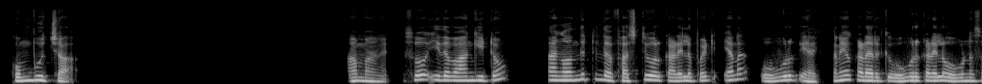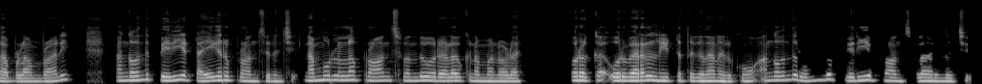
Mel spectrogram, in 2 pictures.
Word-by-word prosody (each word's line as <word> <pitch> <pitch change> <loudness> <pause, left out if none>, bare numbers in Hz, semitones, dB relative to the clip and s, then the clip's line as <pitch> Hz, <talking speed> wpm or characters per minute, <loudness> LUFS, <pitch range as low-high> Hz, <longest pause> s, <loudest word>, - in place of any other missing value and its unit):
Kombucha. 180 -3 +2 2.9
ஆமாங்க. 155 -5 0 0.3
So 210 - +1 0.2
இத 195 - +2
வாங்கிட்டோம். 190 +6 +1 0.4
நாங்க 200 -1 +3
வந்துட்டு 230 +4 -3
இந்த 195 - +2
பர்ஸ்ட் 165 +3 -1
ஒரு 195 - +1
கடையில 165 +1 +2
போய்ட்டு 180 +2 -3
ஏனா, 235 +4 -2 0.3
ஒவ்வொரு 180 +7 +1 0.2
எத்தனையோ 175 - -2
கடை 185 -2 +5
இருக்கு. 165 0 -2
ஒவ்வொரு 175 +3 +2
கடையில 175 0 +4
ஒவ்வொன்னு 160 +2 +1
சாப்பிடலானு 145 +5 -1 0.5
அங்க 180 - 0
வந்து 220 +3 -2
பெரிய 190 +4 +3 0.2
டைகர் 180 +5 +2
ப்ரான்ஸ் 155 -3 -2
இருந்துச்சி. 145 -1 -4
நம்ப 190 +4 +2
ஊர்லல்லாம் 200 0 0
ப்ரான்ஸ் 180 +1 -2
வந்து 170 +2 +1
ஒரு 170 - +2
அளவுக்கு 170 -2 0
நம்மளோட 150 -1 +1 0.6
ஒரு, 185 - +6 0.3
ஒரு 175 - +4
விரல் 180 +2 +5
நீட்டதிக்கு 160 -1 0
தானே 160 -1 +3
இருக்கும். 150 +3 -3
அங்க 185 - -2
வந்து 210 +3 -1
ரொம்ப 185 +6 -3 0.2
பெரிய 180 +4 +2
ப்ரான்ஸ்லா 160 -1 -1
இருந்துச்சு. 150 -2 -2
175 Hz, 140 wpm, -23 LUFS, 155-190 Hz, 2.9 s, ஒரு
